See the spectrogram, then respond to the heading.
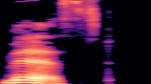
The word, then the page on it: missed: British English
